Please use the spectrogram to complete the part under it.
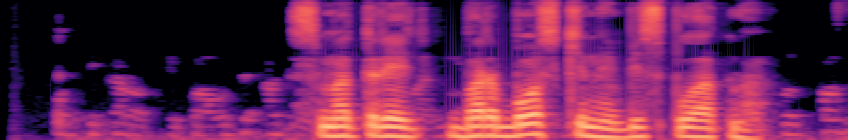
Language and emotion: Russian, neutral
